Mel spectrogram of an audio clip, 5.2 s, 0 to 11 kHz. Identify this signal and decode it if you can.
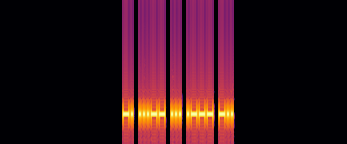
Morse code, heard as a keyed tone, about 40 wpm, 700 Hz. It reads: N3SJD
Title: USA Call Signs - 5 Characters - Repeated 3x - 40wpm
